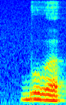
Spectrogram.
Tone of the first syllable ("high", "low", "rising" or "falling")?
falling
